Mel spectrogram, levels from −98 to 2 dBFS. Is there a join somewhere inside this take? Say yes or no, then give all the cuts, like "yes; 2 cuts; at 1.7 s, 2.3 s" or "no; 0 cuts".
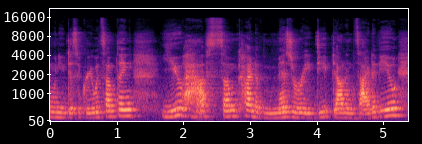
no; 0 cuts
